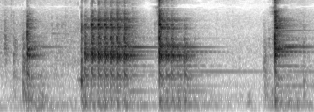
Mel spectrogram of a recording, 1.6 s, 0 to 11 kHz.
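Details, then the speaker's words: 2001 Honda CR-V, heard from under the car while the wheel is turned and the car rocked: sharp, dry creaks in bursts. Worn outer tie rod end with a flattened, ungreased rubber joint; replaced with a new tie rod end. "to this joint and it's really noisy when I'm driving this around so it's impressive that all that is coming from that one part"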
